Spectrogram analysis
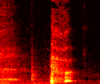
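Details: One short, hoarse-edged cough in two quick bursts in a quiet room, in a home where a mother and her daughter are both sick; cough.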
